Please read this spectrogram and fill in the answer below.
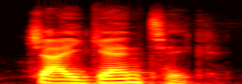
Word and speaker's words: gigantic: 기간틱이 아니라 gigantic, gigantic이라고 읽어주시면 됩니다. gigantic.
